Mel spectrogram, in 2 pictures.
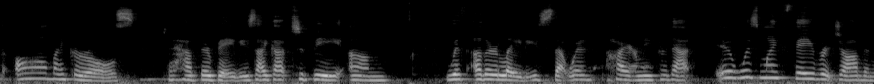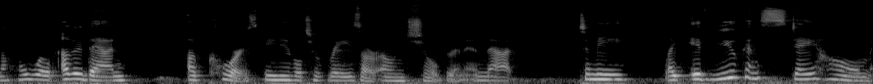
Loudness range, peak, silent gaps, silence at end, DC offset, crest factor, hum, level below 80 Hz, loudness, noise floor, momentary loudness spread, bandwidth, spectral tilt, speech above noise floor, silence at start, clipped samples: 5 LU; -10 dBFS; none; 0 s; 0.1%; 18 dB; none; -48 dBFS; -27 LUFS; -53 dBFS; 11 LU; 18 kHz; -6.5 dB/octave; 26 dB; 0 s; under 0.1%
